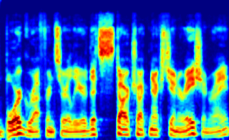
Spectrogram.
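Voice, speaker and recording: A man talks at a fairly quick pace with ordinary pitch variation in a plain, everyday voice. The sound is dry and close, with no echo. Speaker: podcast co-host. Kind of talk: casual interview conversation.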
